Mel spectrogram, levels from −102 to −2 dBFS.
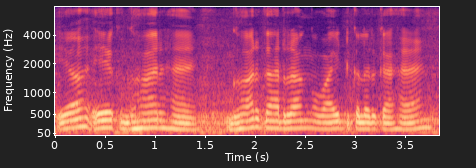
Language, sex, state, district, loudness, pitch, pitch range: Hindi, male, Jharkhand, Palamu, -12 LUFS, 160 Hz, 150-175 Hz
